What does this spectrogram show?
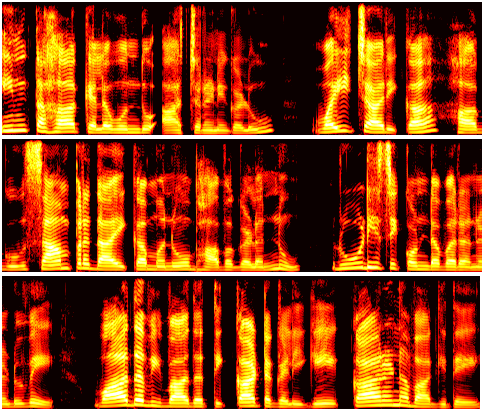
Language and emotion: Kannada, neutral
